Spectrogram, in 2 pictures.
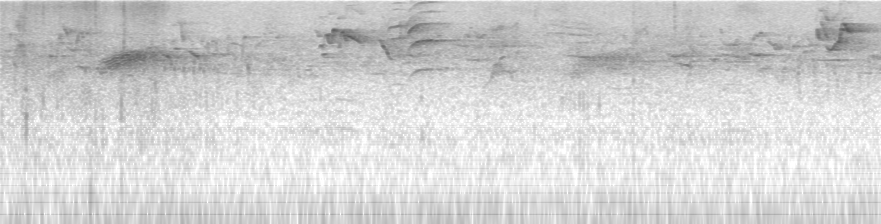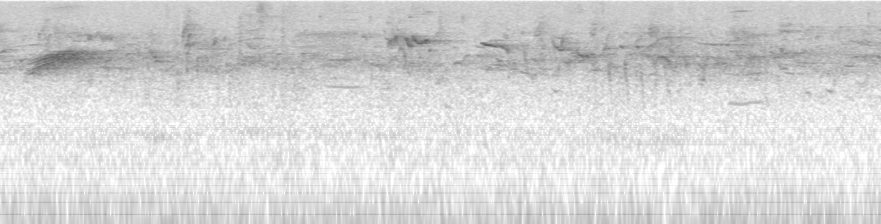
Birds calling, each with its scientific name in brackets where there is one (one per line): Omao (Myadestes obscurus)
Hawaii Akepa (Loxops coccineus)
Red-billed Leiothrix (Leiothrix lutea)
Iiwi (Drepanis coccinea)
Hawaii Creeper (Loxops mana)
Hawaii Amakihi (Chlorodrepanis virens)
